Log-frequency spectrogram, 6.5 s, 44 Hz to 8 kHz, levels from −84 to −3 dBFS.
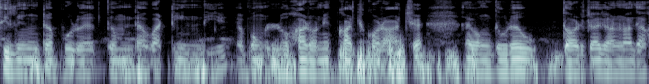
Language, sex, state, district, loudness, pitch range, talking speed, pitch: Bengali, male, West Bengal, Malda, -26 LUFS, 95-100 Hz, 165 wpm, 95 Hz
